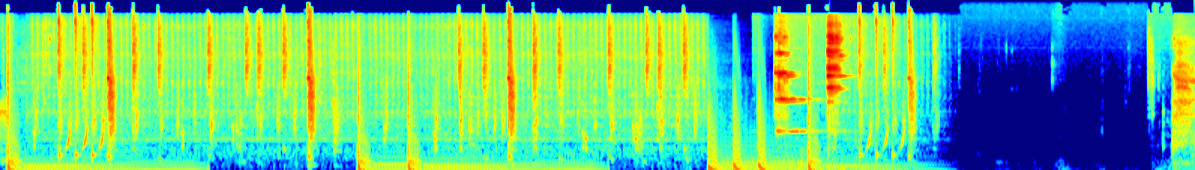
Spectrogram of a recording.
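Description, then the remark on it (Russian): Fairly loud glass clinking and tapping in rapid, irregular bursts over a low humming drone that cuts in and out, then dropping to near silence toward the end. “вот эдак со стаканом делает.”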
